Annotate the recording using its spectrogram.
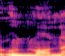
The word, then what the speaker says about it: Unmon: I guess Yunmen is another pronunciation for Unmen, or Unmon, I think is how Nishijima and Cross give it. It's just the difference between the Japanese and the Chinese pronunciations.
